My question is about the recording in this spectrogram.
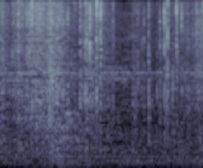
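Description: Clear plastic bag crinkling as it is picked up and handled, a run of small crackles.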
